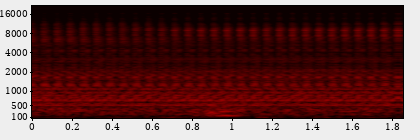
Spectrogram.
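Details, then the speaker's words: Spoolie Boi open-loop 6-stage boost controller in boost-by-input mode, boost solenoid given boost and stepped up through stages: rapid, even clicking, about a dozen pulses a second, pattern audibly changing; normal solenoid pulsing. "We're going to give it some boost. This way you can hear it audibly changed."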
